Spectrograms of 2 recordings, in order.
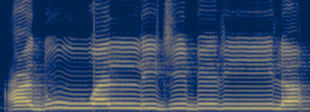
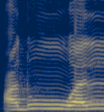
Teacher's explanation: इदगाम नाकिस नहीं होता, बल्कि इदगाम ताम होता है, जो कि गुन्ना के बगैर होता है। तो यहाँ पर गुन्ना के बगैर सिर्फ मिलाएंगे, यानी कि जल्द मिलाकर निकल जाना है, रुकावट बिल्कुल नहीं करनी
